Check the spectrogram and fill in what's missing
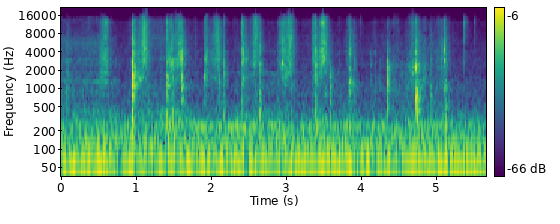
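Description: Tarot cards are shuffled and drawn in a quiet room, making a run of soft, papery riffles and slaps that come in irregular bursts, close and faint, with no talking.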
